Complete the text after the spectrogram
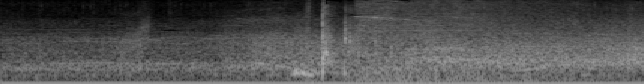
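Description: A baseball bat cracks against a ball.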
